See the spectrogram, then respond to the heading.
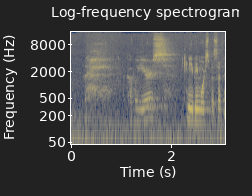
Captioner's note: sigh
